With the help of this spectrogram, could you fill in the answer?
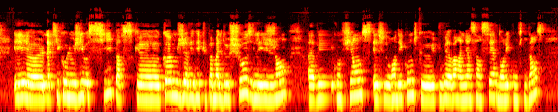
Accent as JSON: {"language": "French", "region": "Hauts-de-France", "country": "France", "lives_now": "Paris, France", "said": "Je viens du Nord à l'origine et je suis arrivée à Paris en 2017"}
